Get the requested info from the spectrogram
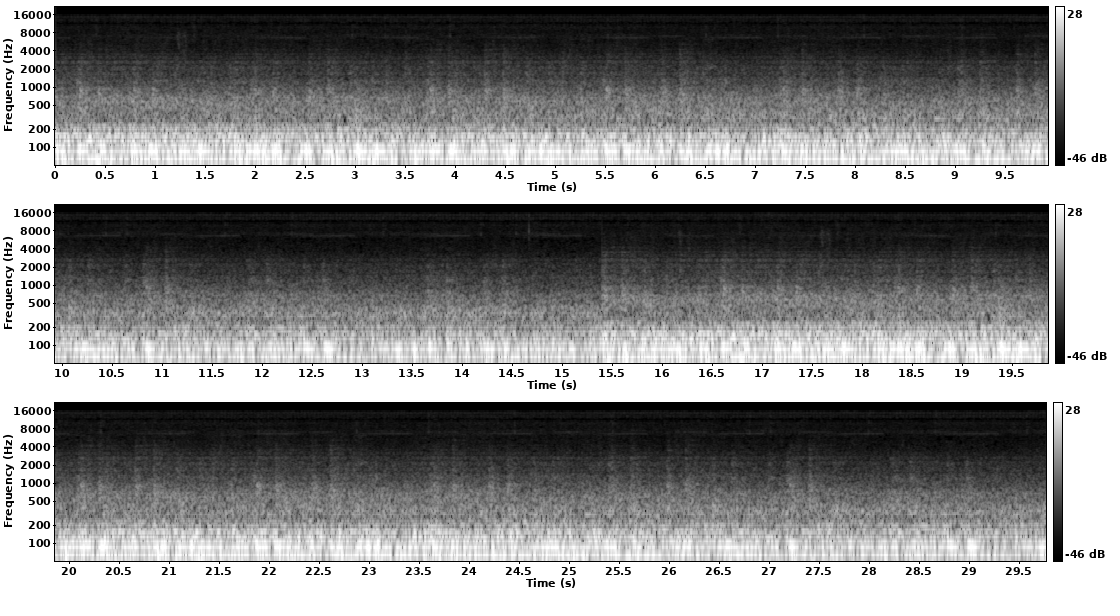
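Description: A moving train's steady low rumble, with no clear rhythm of wheel clicks.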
